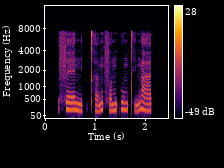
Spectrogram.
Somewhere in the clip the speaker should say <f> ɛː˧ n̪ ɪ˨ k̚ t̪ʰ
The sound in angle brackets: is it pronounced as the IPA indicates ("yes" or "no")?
yes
